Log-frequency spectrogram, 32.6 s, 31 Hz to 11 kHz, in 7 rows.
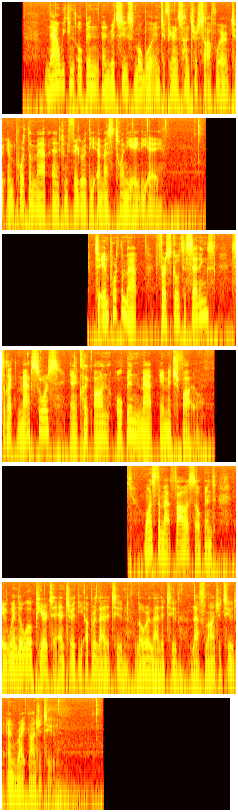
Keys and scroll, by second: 0.0-1.7 typing, 25.4 ctrl+c, 26.0 ctrl+v, 28.0 ctrl+c, 28.5 ctrl+v, 30.8 ctrl+c, 31.3 ctrl+v.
